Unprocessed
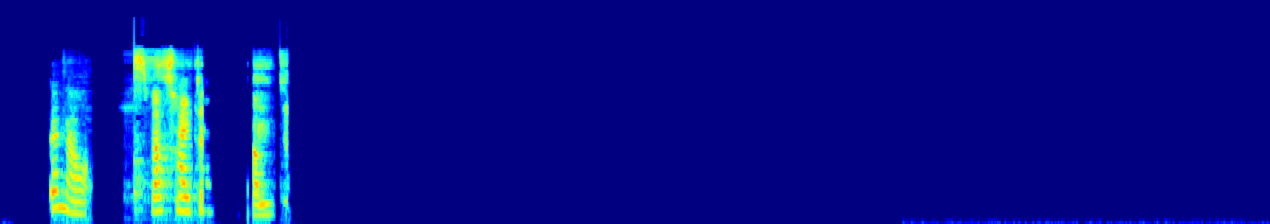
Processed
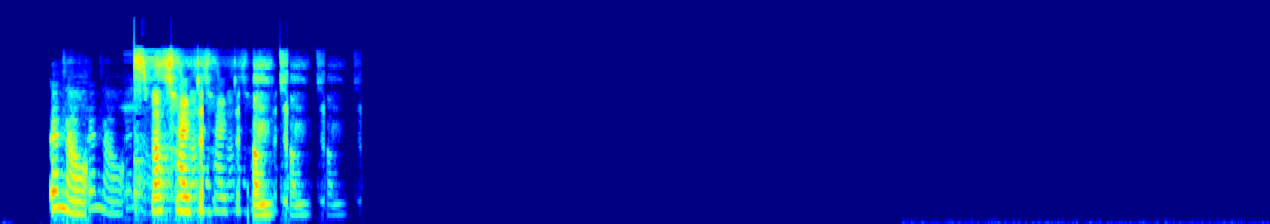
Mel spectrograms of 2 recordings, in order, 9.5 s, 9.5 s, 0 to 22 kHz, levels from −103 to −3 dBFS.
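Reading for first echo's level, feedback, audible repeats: -16.0 dB, 24%, 2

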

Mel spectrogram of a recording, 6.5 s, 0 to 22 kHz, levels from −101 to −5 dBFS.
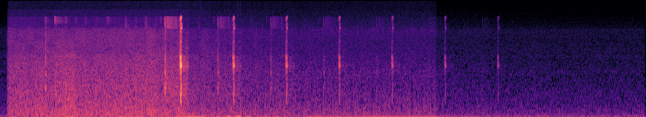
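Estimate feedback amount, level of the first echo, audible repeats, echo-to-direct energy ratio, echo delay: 56%, -12.5 dB, 5, -11.0 dB, 0.529 s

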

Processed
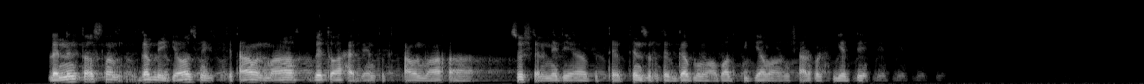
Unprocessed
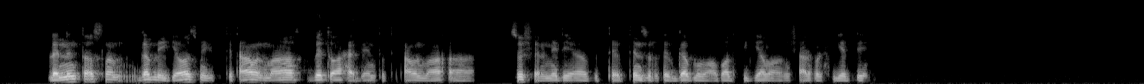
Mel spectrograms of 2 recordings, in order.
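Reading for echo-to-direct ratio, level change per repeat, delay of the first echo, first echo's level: -16.5 dB, -5.5 dB, 0.197 s, -18.0 dB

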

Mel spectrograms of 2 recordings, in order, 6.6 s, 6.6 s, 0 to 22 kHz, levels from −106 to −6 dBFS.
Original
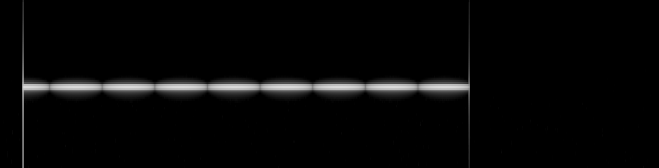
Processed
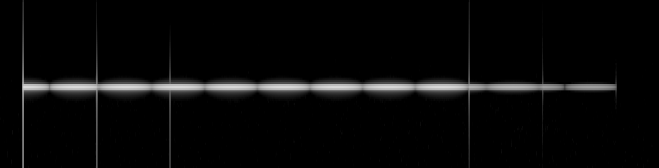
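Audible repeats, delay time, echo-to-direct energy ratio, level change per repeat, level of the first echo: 2, 0.734 s, -13.0 dB, -10.0 dB, -13.5 dB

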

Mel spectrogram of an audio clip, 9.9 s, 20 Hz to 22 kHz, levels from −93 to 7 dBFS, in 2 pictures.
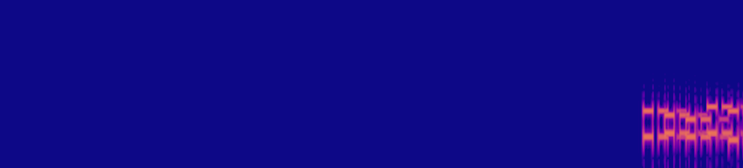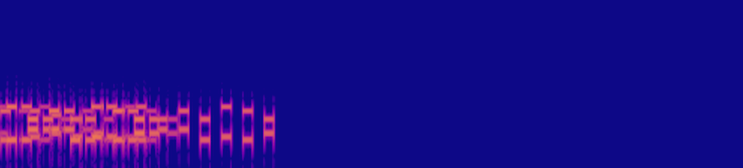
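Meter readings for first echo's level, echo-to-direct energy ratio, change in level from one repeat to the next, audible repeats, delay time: -4.5 dB, -2.0 dB, no steady repeat, 3, 0.1 s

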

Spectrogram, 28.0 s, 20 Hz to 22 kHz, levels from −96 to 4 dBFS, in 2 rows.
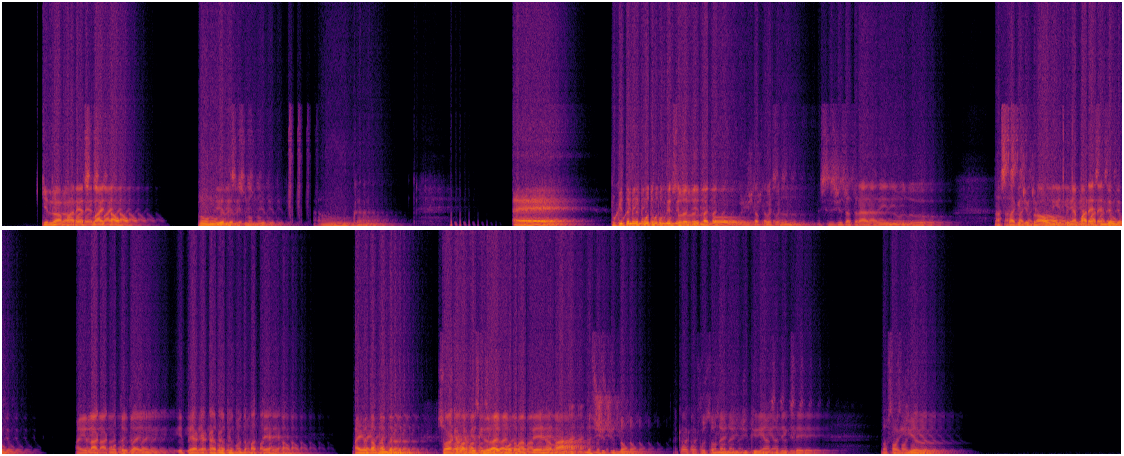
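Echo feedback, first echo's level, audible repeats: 38%, -4.5 dB, 4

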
